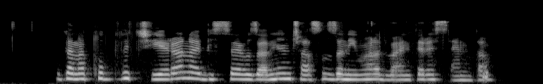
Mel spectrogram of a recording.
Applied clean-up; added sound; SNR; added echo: neural mask model DeepFilterNet 3.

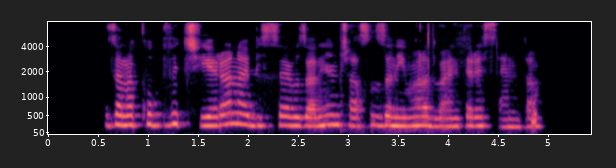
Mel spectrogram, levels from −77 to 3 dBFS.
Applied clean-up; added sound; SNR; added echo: neural mask model Resemble Enhance denoiser.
